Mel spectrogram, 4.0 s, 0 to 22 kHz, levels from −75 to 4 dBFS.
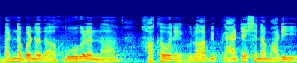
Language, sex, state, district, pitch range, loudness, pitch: Kannada, male, Karnataka, Chamarajanagar, 120-140 Hz, -17 LUFS, 130 Hz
